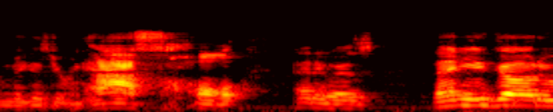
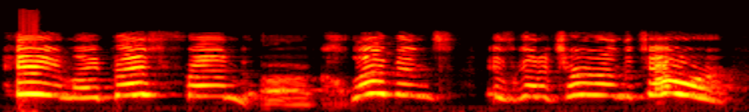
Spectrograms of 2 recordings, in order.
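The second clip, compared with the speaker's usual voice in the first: put-on high girly friend; 9 dB louder than usual. Shauna telling the player about the tower, high and chirpy. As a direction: chirp it like an eager best friend.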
